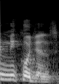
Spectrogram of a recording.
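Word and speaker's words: pnictogens: क्या हो गया, कहां पर, पी साइलेंट है, पी साइलेंट है, निकोजेंस।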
